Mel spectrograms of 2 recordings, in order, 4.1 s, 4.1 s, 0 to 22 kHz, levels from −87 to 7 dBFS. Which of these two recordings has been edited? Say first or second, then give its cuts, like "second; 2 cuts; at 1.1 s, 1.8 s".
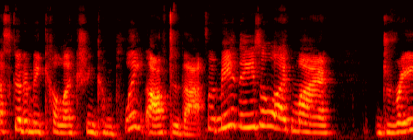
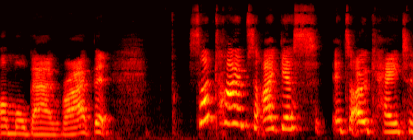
first; 1 cut; at 2.1 s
